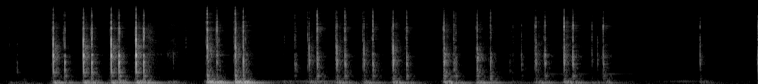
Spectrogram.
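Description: Fingertips type slowly on a white compact Ducky Miya Pro mechanical keyboard with plastic keycaps, pressing and tapping the keys. Bright, sharp plastic clacks with a low thock beneath come in uneven bursts, separated by short pauses. The typing ends with a few sparse taps near the end.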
